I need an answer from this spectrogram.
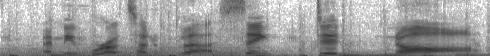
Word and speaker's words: Saint Denis: I mean, we're outside of Saint Denis. They pronounced it French fully. Spelled Dennis.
